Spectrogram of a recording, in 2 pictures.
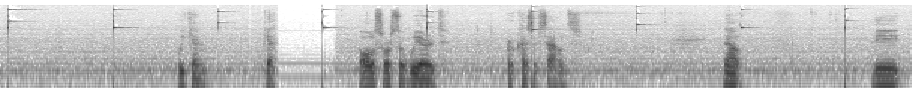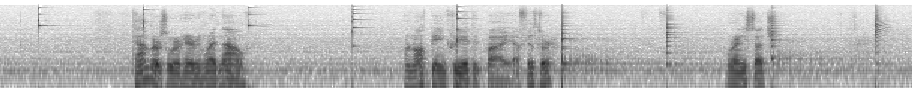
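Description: Sharp electronic clicks tick now and then.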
